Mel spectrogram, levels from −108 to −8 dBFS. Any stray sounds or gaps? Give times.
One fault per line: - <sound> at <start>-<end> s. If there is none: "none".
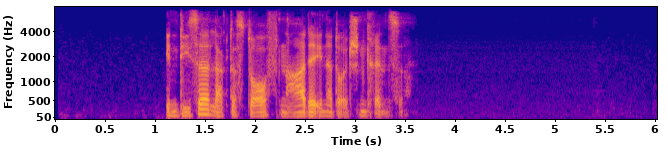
none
